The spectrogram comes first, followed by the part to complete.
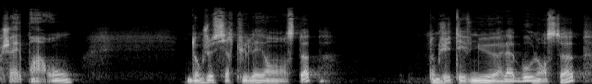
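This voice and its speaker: A man's very deep, low voice at a fairly slow pace. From France. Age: 60s. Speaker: sailing race router. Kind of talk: podcast interview answer. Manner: direct.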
